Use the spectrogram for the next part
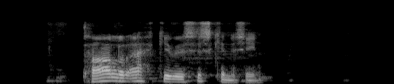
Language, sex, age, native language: Icelandic, male, 20-29, Icelandic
